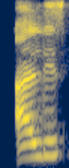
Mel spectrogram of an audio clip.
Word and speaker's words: alis: Fíjate, es una palabra muy pequeñita que tiene 3 sílabas. Primera sílaba, a. Segunda sílaba, li. Última sílaba, lis. Is, perdón. Entonces, si se fijan, la sílaba li es la penúltima, no tiene marca de breve, digo de larga, por lo tanto, la acentuación que la hizo muy bien María José, se va hasta la A, y ahí leo Alice, Alice, ¿sí?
